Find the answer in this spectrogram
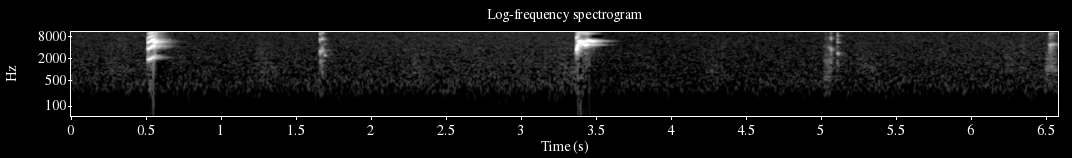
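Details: Five rosy-faced lovebirds in a cage beside a window during winter; short sharp chirps spaced a second or more apart, two loud and several faint.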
